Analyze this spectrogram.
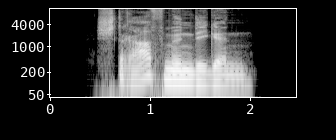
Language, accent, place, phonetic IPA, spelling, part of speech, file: German, Germany, Berlin, [ˈʃtʁaːfˌmʏndɪɡn̩], strafmündigen, adjective, De-strafmündigen.ogg
- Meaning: inflection of strafmündig: 1. strong genitive masculine/neuter singular 2. weak/mixed genitive/dative all-gender singular 3. strong/weak/mixed accusative masculine singular 4. strong dative plural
